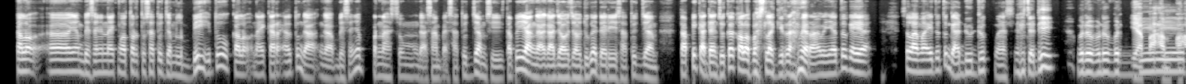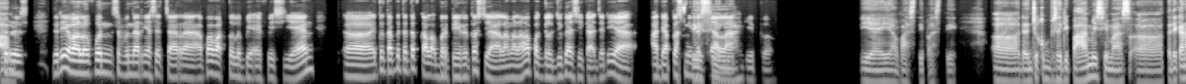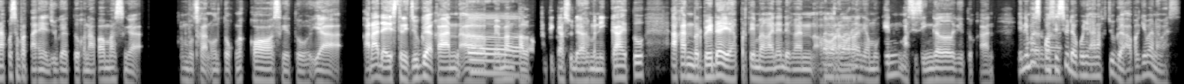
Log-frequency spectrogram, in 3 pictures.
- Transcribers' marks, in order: none
- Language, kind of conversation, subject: Indonesian, podcast, Pernah nggak kamu mengikuti kata hati saat memilih jalan hidup, dan kenapa?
